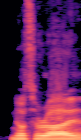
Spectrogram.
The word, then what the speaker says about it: Nosara: Nosara, and it's like No Sarah is how it's spelled.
